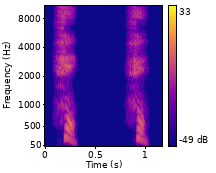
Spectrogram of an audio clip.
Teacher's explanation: It's a really short, sharp, breathy sigh right from the throat.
